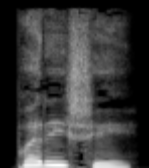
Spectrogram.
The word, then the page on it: ಪರಸು: Kannada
